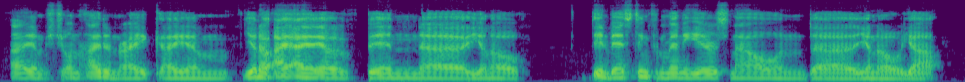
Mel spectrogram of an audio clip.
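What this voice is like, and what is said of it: Put-on German accent. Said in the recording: “I'm doing my German accent ... Can we hear your German accent?”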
